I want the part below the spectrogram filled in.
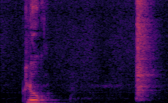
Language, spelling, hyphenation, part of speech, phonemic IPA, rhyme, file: Dutch, clou, clou, noun, /klu/, -u, Nl-clou.ogg
- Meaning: punch line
